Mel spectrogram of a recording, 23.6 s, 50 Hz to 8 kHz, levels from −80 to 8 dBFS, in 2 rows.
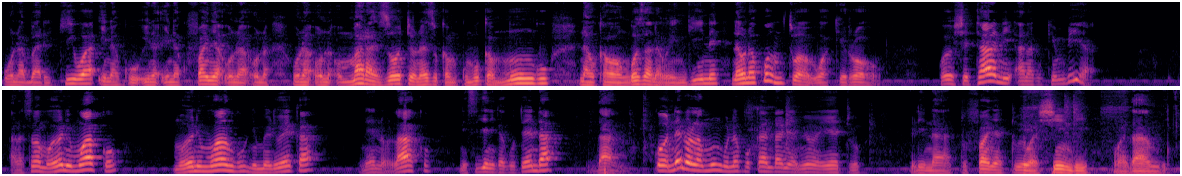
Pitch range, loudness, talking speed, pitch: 100-160 Hz, -23 LUFS, 130 wpm, 125 Hz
